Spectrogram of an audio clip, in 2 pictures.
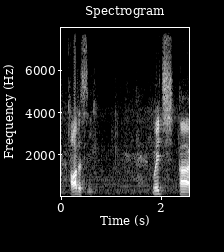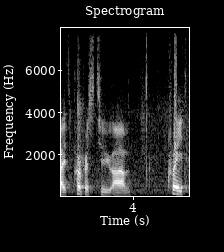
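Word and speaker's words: OHDSI: science and information informatics pronounced the Odyssey which is purposed to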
